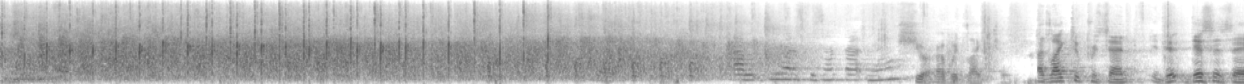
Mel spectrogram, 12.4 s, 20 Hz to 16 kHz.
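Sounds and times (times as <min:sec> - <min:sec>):
room full of people clapping: 0:00.0 - 0:08.1
speech: 0:08.6 - 0:12.4.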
